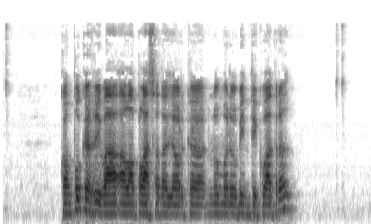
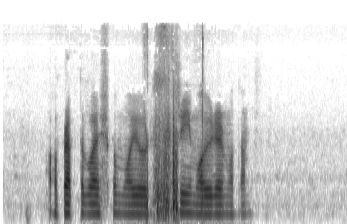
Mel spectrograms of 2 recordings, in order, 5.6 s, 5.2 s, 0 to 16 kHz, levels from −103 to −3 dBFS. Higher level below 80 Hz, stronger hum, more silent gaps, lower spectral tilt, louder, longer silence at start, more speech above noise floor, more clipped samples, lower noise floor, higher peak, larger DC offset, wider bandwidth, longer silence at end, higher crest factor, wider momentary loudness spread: second, -60 dBFS vs -54 dBFS; neither; neither; second, -5 dB/octave vs -6.5 dB/octave; about the same, -23 LUFS vs -24 LUFS; first, 0.9 s vs 0.7 s; first, 58 dB vs 44 dB; neither; first, -81 dBFS vs -68 dBFS; second, -6 dBFS vs 0 dBFS; neither; about the same, 11.5 kHz vs 11.5 kHz; second, 1.2 s vs 1.55 s; second, 20 dB vs 26 dB; second, 11 LU vs 15 LU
